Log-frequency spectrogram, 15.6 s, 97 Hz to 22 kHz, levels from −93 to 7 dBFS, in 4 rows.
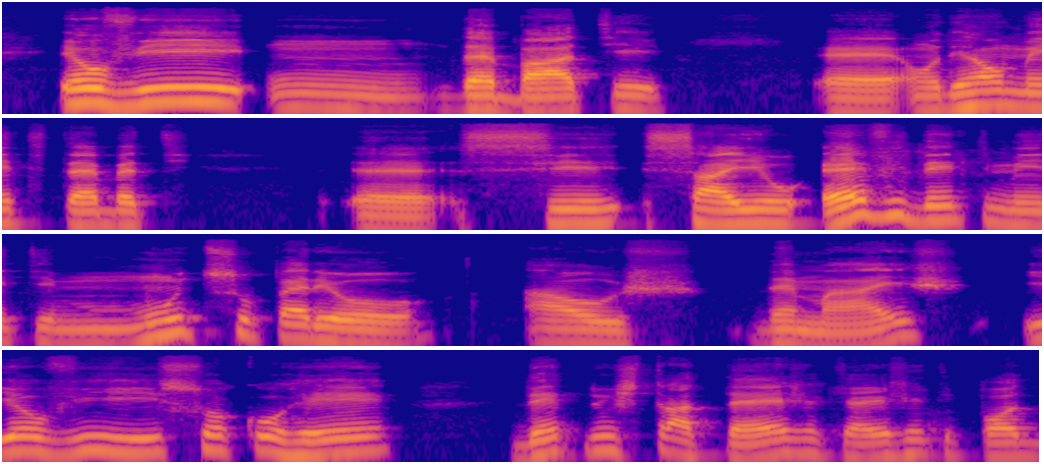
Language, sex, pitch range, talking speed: Portuguese, male, 115-145 Hz, 110 wpm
